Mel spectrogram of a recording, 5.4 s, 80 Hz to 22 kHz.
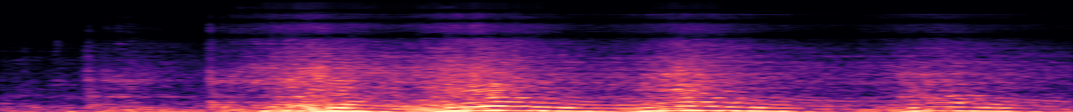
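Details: Honda Shine BS6 motorcycle with an ECU no-start problem, after multimeter checks of the three phases (28 each): engine catches and settles, then revs rise and fall smoothly with a steady beat; now starts and runs fine.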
